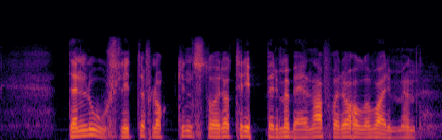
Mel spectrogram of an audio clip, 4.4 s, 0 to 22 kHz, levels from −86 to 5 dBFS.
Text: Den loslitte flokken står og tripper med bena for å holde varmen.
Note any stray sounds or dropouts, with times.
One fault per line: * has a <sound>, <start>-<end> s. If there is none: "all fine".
all fine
